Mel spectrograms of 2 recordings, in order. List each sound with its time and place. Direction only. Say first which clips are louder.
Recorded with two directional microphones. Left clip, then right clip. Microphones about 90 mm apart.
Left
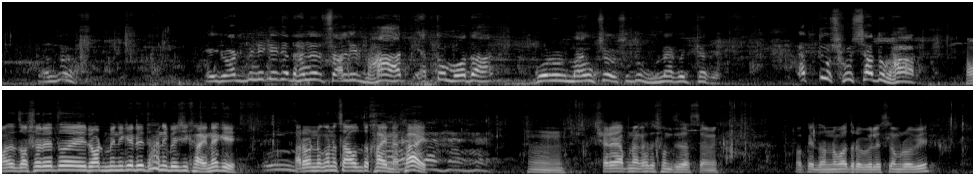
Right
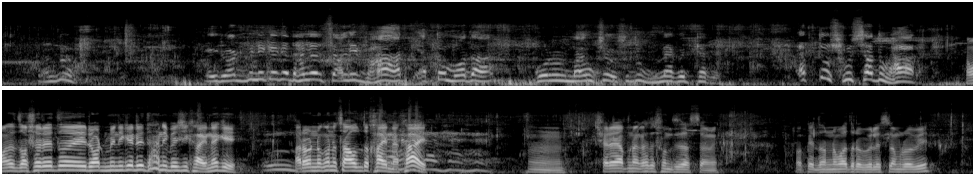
0.4 s speech: left 2 dB; 20° left (ahead or behind)
2.1 s speech: right 1 dB; 10° left (ahead or behind)
2.8 s speech: right 2 dB; 35° left (ahead or behind)
6.9 s speech: right 2 dB; 20° left (ahead or behind)
7.9 s speech: left 1 dB; 35° left (ahead or behind)
8.6 s speech: even; 50° left (ahead or behind)
9.6 s speech: right 3 dB; 30° left (ahead or behind)
12.6 s speech: right 3 dB; 25° left (ahead or behind)
14.0 s a sound: even; 20° right (ahead or behind)
15.0 s a sound: right 1 dB; 30° left (ahead or behind)
15.6 s speech: right 4 dB; 35° left (ahead or behind)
